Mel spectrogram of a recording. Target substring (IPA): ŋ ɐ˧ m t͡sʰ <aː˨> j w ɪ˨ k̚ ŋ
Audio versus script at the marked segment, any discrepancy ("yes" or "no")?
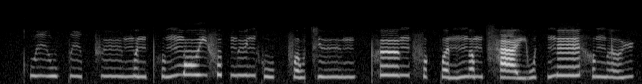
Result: yes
